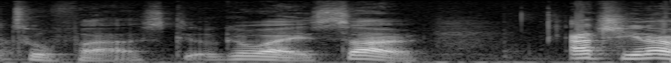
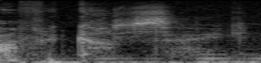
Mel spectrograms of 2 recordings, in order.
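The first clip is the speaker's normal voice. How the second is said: exasperated whisper; 17 dB quieter than usual. Retold or imitated. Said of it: "she's like".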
